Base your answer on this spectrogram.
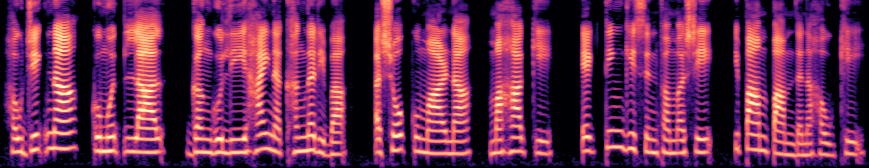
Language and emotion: Manipuri, neutral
